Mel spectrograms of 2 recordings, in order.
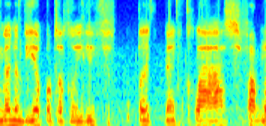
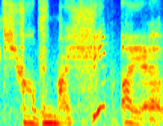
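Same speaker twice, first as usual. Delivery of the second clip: put-on character voice, high and swooping; 5 semitones higher than usual. Doing a character voice after a long break, Yoda voice. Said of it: "I don't know if I can do the voice".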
